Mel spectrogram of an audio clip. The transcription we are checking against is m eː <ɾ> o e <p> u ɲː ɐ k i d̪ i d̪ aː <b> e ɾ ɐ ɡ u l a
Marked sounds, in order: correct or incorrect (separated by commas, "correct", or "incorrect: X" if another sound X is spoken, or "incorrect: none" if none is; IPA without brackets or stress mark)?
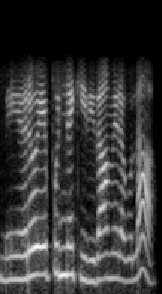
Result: correct, correct, incorrect: m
